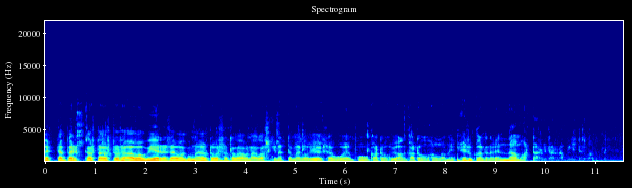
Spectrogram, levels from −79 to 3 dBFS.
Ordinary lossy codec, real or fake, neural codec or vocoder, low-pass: none; fake; vocoder, 48 kHz, 128 mel bands, Vocos; 14.4 kHz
